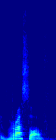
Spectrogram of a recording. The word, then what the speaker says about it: Wrocław: I'm going to a place in Poland called WROCLAW, which my computer says Wroclaw. But they would say Wrocław.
